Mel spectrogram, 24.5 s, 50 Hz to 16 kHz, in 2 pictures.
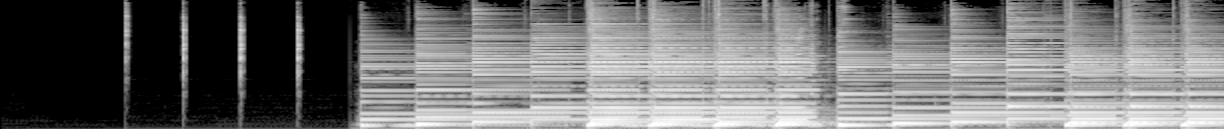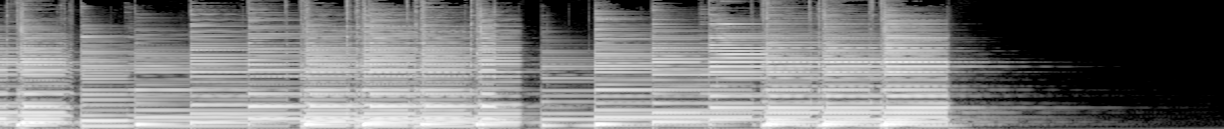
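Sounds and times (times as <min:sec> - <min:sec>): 
four-string instrument chords: 0:03.6 - 0:22.5.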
